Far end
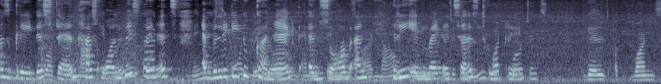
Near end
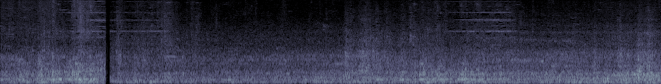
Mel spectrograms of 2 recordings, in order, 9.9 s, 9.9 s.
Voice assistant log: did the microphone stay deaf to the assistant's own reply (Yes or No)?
Yes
